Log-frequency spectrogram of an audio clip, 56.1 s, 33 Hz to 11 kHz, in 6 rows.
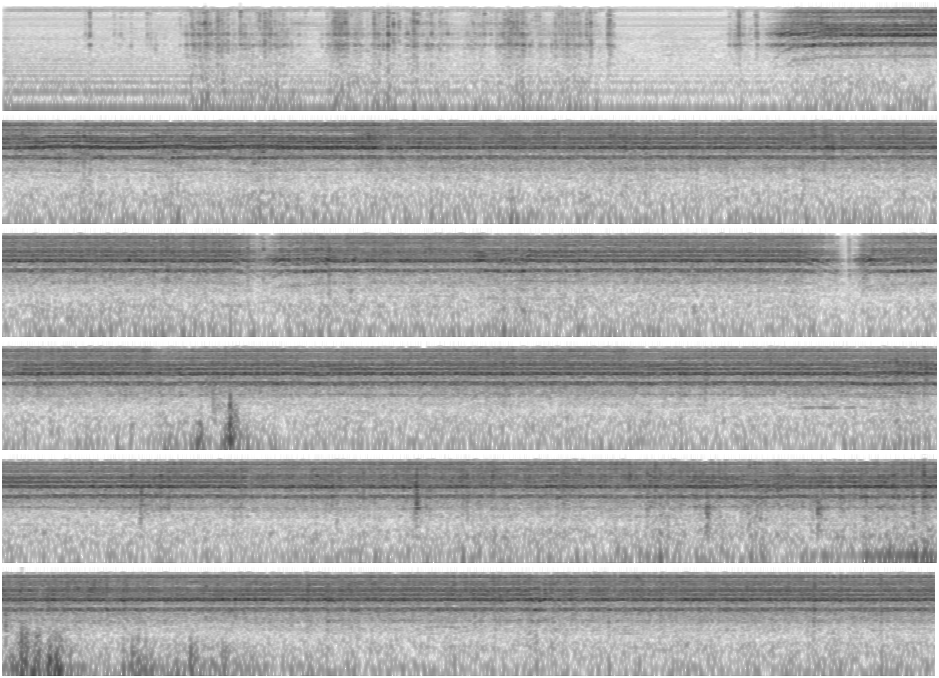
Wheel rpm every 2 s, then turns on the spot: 10, 20, 20, 20, 150, 160, 160, 160, 160, 160, 130, 160, 160, 110, 160, 160, 160, 160, 160, 160, 160, 160, 160, 160, 160, 160, 160, 160.
2-6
